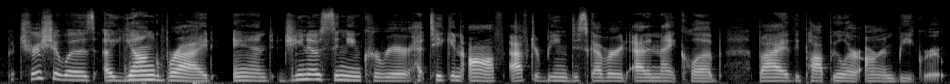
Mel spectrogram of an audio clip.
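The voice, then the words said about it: Slightly hoarse voice. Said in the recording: “my voice it's a little bit hoarse.”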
